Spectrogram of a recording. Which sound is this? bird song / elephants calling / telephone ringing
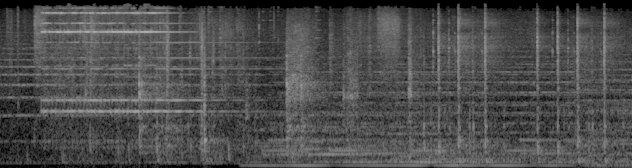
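telephone ringing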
